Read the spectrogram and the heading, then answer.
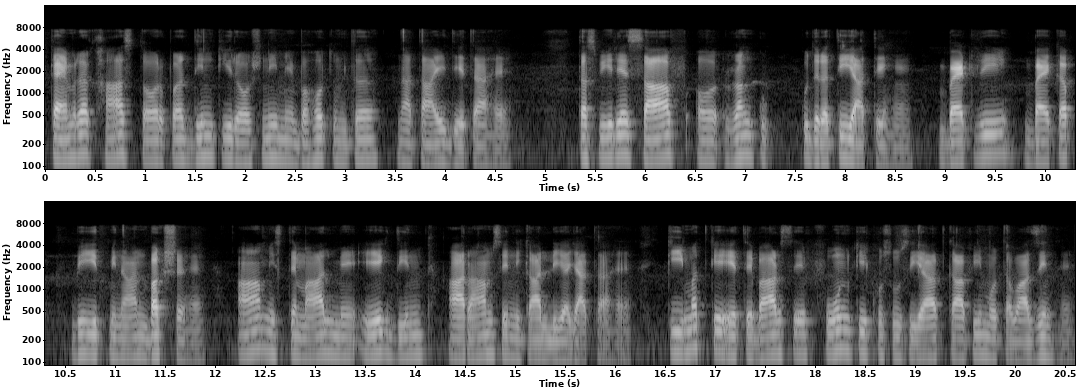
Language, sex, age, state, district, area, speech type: Urdu, male, 30-45, Delhi, North East Delhi, urban, spontaneous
